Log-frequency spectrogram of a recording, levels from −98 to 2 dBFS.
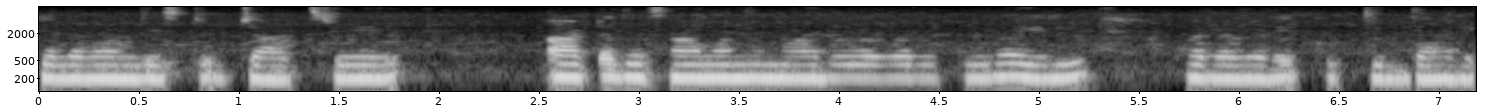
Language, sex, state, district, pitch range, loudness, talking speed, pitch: Kannada, female, Karnataka, Bijapur, 200-210 Hz, -22 LUFS, 90 wpm, 205 Hz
